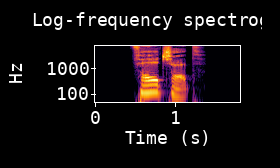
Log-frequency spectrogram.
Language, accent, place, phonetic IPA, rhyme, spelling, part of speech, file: German, Germany, Berlin, [ˈfɛlʃət], -ɛlʃət, fälschet, verb, De-fälschet.ogg
- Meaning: second-person plural subjunctive I of fälschen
